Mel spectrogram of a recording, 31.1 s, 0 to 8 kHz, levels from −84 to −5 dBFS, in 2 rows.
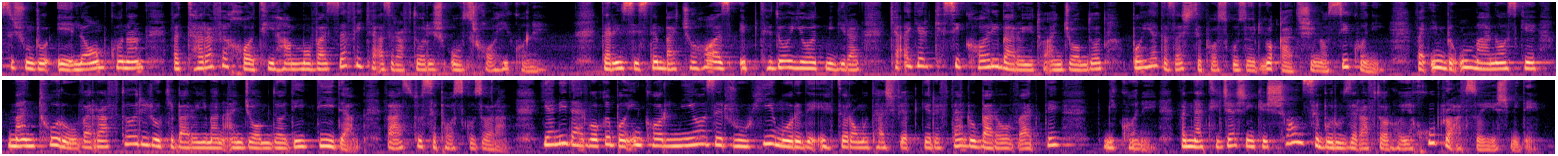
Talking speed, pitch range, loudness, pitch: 170 wpm, 175-230 Hz, -20 LUFS, 205 Hz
